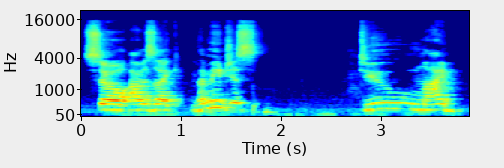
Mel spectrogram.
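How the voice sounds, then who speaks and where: A man's voice: high voice, steady tone, slow pace, a little mellow. A man in his twenties, a singer and guest, chatting casually with many fillers and laughs. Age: 20s. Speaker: guest performer. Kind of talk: casual interview chat.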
